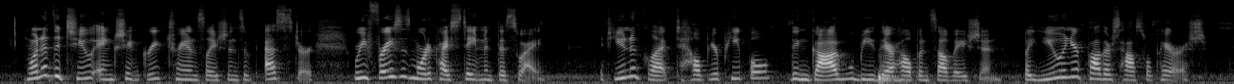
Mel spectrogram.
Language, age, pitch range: English, 10-29, 215-280 Hz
